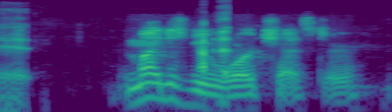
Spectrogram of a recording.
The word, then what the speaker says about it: Worcester: Yeah, It's Worcester.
